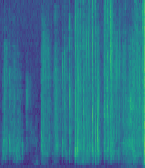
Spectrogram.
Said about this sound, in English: Oh, yeah. So, as per usual. Non-visual unboxing. As usual, it just came in a white bubble mailer. With, like, they always have the same sticker on them.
